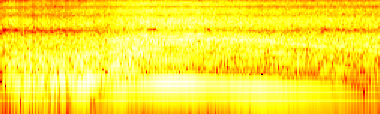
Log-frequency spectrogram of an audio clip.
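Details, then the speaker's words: Engine revved during a fuel pressure dynamic test, gauge on the fuel rail access port: pulls up cleanly in one smooth rev, holds, then eases back without stumble while fuel pressure fluctuates slightly higher, then drops on deceleration. "the next one is the dynamic test is basically just to check where your fuel system is when you put a load on it so hitting the accelerator I go ahead and rev it up"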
